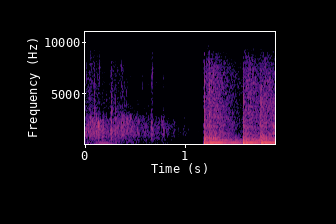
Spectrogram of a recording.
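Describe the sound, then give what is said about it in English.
A church audience at Jubilee Tri-Valley Church gives the Lord a hand clap, with dense, steady hand clapping that fades away, then after a brief silence a louder burst of clapping starts abruptly with a low hum beneath it. “Yeah, let's give the Lord a big hand clap this morning.”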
